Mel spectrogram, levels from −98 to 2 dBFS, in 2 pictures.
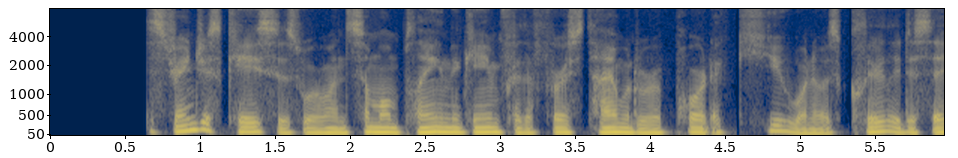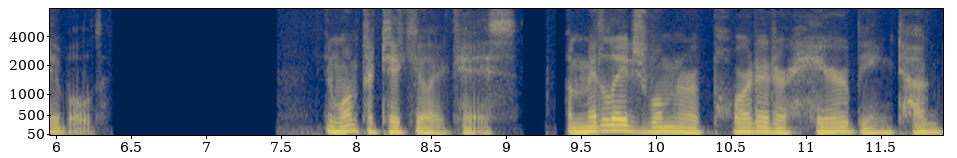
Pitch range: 90-105 Hz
